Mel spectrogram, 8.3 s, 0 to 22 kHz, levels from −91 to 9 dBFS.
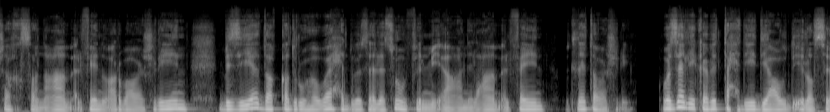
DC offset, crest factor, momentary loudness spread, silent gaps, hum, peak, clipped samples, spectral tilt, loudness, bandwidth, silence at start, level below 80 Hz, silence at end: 0.2%; 16 dB; 7 LU; 6.37-6.59 s; none; -6 dBFS; under 0.1%; -7 dB/octave; -24 LUFS; 13 kHz; 0 s; -52 dBFS; 0 s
